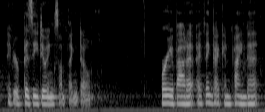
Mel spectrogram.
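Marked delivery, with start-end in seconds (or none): none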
